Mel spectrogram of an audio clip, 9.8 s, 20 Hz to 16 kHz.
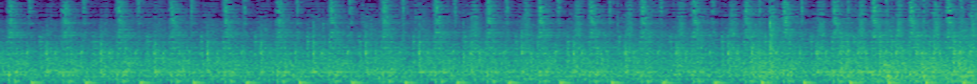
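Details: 1969 Cub Cadet 105 single-cylinder after carb readjustment, given throttle: uneven low thumps about three a second, never picking up, won't run on its own; owner suspects engine timed wrong, will pull the engine.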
